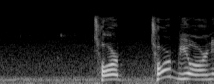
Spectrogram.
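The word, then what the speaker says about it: Torbjörn: Did I hear Torbjorn? Yep, Torbjorn. Yep. Torbjorn is correct.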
